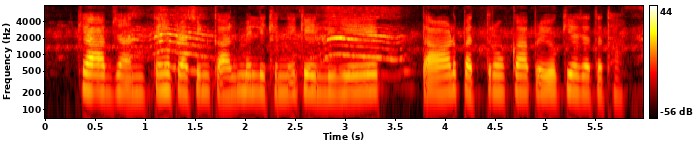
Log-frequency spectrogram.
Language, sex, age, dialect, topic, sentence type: Hindi, female, 18-24, Awadhi Bundeli, agriculture, statement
